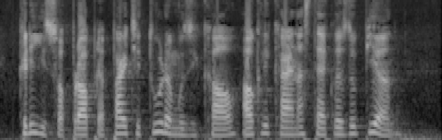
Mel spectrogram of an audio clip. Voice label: piano composition, pt_BR; gcompris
